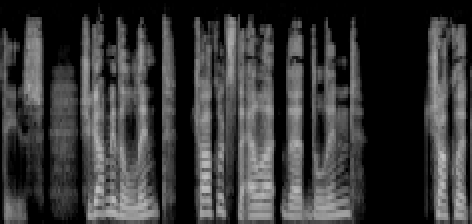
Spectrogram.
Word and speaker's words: Lindt: Lindt. Yeah. Is that how you say? It? Yeah. It's like Lindt, but there's a D in there, right? The D is silent though, right?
